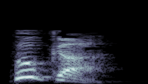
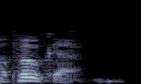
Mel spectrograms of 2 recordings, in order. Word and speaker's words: Pwca: The Welsh called him PWCA, which is pronounced the same as his Irish carnation, Puka. Pookie Poo, no, Puka.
